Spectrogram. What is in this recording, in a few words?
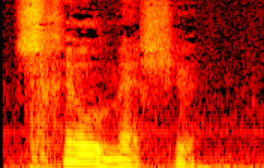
"schilmesje", Dutch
